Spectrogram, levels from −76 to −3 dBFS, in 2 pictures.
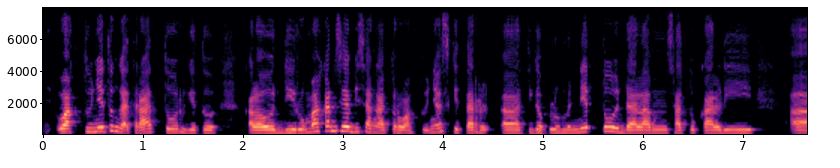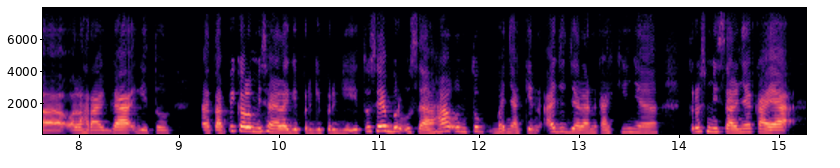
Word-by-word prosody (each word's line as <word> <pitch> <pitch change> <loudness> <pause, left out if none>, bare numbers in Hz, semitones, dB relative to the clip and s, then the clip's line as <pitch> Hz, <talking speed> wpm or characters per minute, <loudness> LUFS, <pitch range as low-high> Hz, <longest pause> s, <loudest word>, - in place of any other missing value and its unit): waktunya 220 +3 +3
itu 300 - -4
nggak - - +1
teratur, 205 +2 -1
begitu. 180 +1 -3 0.3
Kalau 180 +1 +6
di 185 +2 -2
rumah 215 +7 +2
kan 295 - +4
saya 280 -1 +7
bisa 240 0 -3
ngatur 180 -1 0
waktunya 190 +5 -6
sekitar, 185 -6 -2
eee, 185 0 0
30 190 0 -3
menit 220 +8 -2
tuh, 265 -2 +5
dalam 180 0 +2
1 180 0 -5
kali, 180 +1 -1 0.4
eee, 165 -2 +3
olahraga 175 +2 +2
gitu. 170 0 -7 0.3
Nah, 190 - -1
tapi 190 +10 -1
kalau 265 -2 +8
misalnya 210 -4 +2
lagi 195 0 0
pergi-pergi 180 -1 -6
itu, 255 +8 -7
saya 290 +1 +7
berusaha 225 +1 +1
untuk 260 0 -3
banyakin 185 -1 -5
aja 240 0 -3
jalan 190 -2 0
kakinya. 190 +1 -5 0.3
Terus 245 +2 -2
misalnya 220 -1 0
kayak, 185 -5 +4
190 Hz, 160 wpm, -24 LUFS, 180-220 Hz, 0.4 s, kalau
